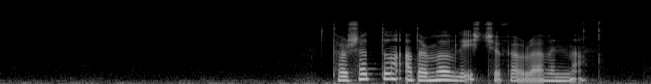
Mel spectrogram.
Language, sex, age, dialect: Faroese, female, 36-60, Norðuroyggjar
